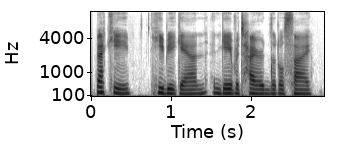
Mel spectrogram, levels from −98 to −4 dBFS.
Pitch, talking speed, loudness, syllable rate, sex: 170 Hz, 185 wpm, -18 LUFS, 5.5 syllables/s, female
